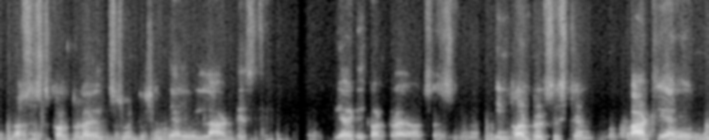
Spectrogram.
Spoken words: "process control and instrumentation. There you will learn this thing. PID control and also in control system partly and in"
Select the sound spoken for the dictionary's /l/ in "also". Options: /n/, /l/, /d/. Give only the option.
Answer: /n/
